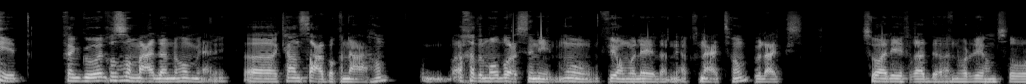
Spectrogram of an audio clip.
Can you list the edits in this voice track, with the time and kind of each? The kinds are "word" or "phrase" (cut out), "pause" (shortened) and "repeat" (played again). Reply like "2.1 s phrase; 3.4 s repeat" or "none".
1.1 s word; 1.5 s word; 2.4 s pause; 7.6 s word; 9.1 s word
